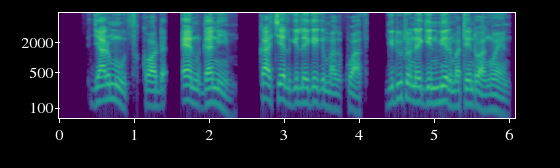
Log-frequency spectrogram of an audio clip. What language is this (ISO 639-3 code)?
luo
